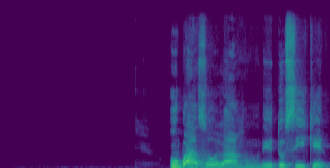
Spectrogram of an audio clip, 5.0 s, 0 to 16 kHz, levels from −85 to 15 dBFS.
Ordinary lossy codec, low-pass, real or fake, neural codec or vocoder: none; 14.4 kHz; fake; vocoder, 44.1 kHz, 128 mel bands, Pupu-Vocoder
